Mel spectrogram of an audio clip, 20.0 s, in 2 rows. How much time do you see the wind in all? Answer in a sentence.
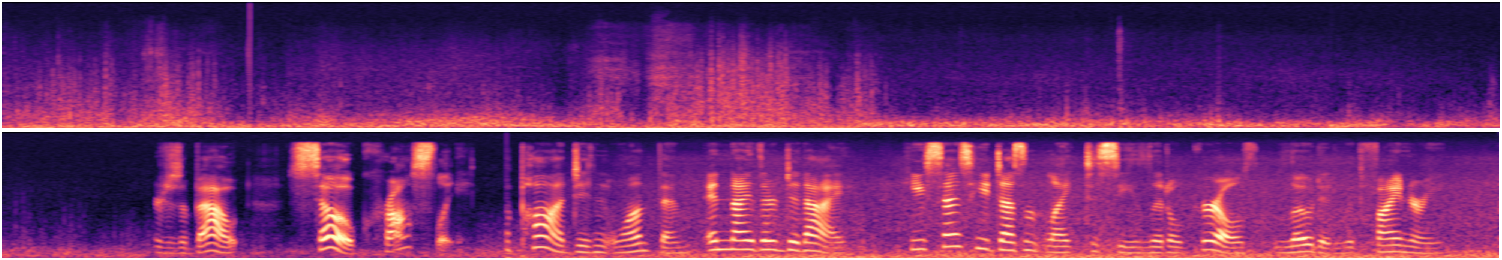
The wind can be heard for 20 seconds in total.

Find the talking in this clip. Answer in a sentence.
The talking can be heard from 11.0 to 19.9 s.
